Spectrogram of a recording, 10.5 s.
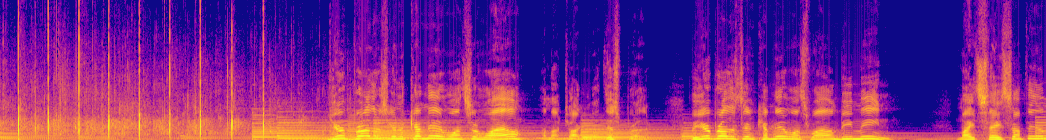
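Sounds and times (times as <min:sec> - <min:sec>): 
audience applause: 0:00.0 - 0:04.0
speech: 0:03.3 - 0:09.0, 0:09.6 - 0:10.4.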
